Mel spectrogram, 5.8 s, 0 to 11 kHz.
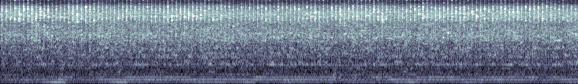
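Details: Roadside-found Poulan Pro push mower, Briggs & Stratton 550EX engine, running on its own from tank after carb cleaner: steady drone that stumbles and skips now and then; running rough, carburetor needs removal for a plugged passage.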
